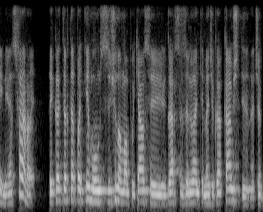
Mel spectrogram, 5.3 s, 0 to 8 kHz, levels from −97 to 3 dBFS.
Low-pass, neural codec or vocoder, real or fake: 7.2 kHz; codec, 16 kHz, 2 kbps, FunCodec, trained on Chinese and English, 25 frames a second; fake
